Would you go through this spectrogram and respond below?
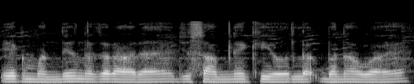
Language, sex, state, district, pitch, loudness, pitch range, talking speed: Hindi, male, Uttar Pradesh, Lucknow, 125 Hz, -15 LUFS, 120-125 Hz, 190 wpm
